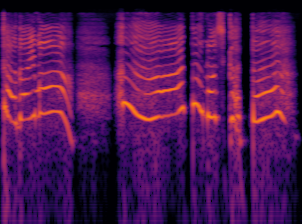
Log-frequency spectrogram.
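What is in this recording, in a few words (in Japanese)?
operation over, Japanese; MP446Mod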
